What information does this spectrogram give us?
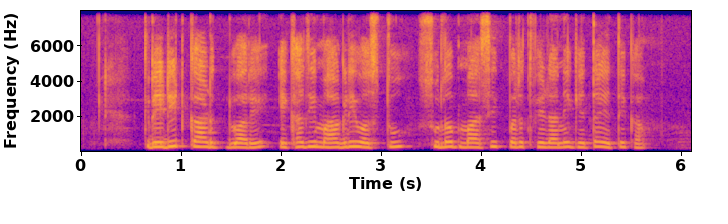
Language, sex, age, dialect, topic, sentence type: Marathi, female, 18-24, Standard Marathi, banking, question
